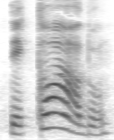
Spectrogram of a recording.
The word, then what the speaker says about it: teclado: teclado tudo bem e teclado aqui eu estou enfatizando cá teclado sim teclado é teclado então de fato o cla é a sílaba tônica a sílaba que eu mais enfatizo e teclado teclado é diferente de teclado então de fato não é o t que eu estaria enfatizar é teclado clá é a sílaba mais forte e neste caso específico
